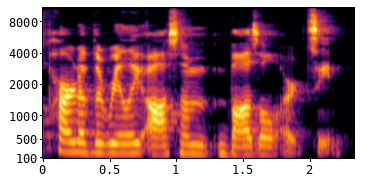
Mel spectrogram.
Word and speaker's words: Basel: She picked him up in Basel. That's actually how you pronounce it.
